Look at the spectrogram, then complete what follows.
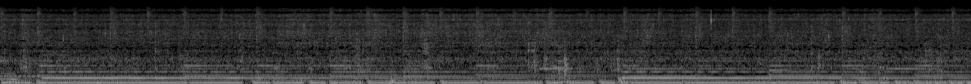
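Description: Fried tofu cubes sizzling in scallion oil in a nonstick frying pan, steady and crackling, with chopsticks now and then turning the cubes against the pan.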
